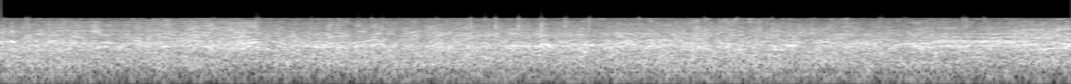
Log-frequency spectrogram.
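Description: A crowd cheers and shouts across an open field.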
